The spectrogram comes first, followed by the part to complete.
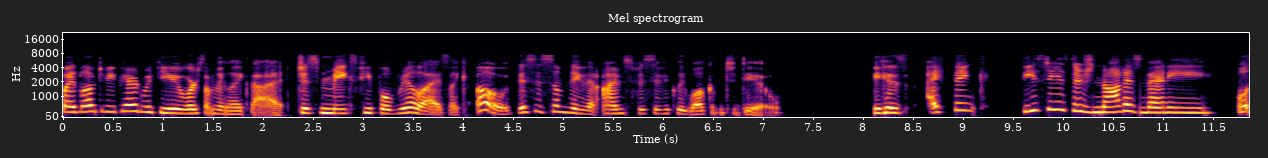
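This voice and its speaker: A woman's voice: on the low side, creaky, no room sound, muffled recording. A woman in a casual podcast discussion, talking in a chatty, discursive way and acting out little quotes as examples. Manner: chatty, discursive, illustrates points with imagined quotes. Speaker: podfic challenge moderator.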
